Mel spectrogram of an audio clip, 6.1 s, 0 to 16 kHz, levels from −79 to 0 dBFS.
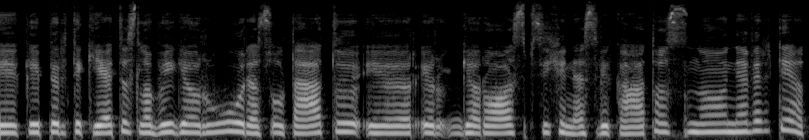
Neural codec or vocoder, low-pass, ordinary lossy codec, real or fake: none; 14.4 kHz; Opus, 64 kbps; real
